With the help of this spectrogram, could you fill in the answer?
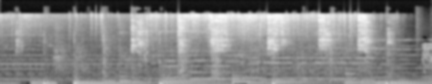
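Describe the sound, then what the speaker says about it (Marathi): Garlic cloves fry in a pan for crab masala, a steady loud sizzle broken by metal utensil clinks and stirring scrapes, with no voices. "लसणाच्या पाकळ्या थोड्याशा लालसर होईपर्यंत भाजून घ्या"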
